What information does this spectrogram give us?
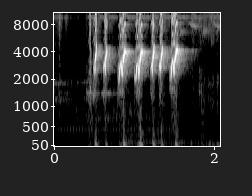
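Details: Male sooty-headed bulbul, a lively singer used to lure wild bulbuls into a trap, gives seven crisp, bubbly chirps in quick succession within about one second, over a quiet background.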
